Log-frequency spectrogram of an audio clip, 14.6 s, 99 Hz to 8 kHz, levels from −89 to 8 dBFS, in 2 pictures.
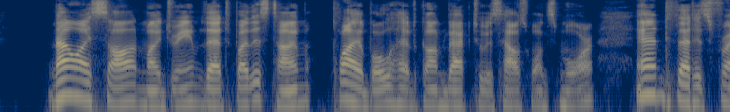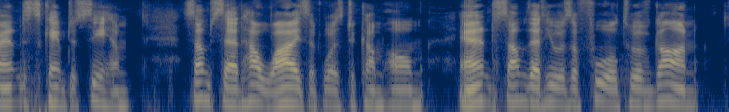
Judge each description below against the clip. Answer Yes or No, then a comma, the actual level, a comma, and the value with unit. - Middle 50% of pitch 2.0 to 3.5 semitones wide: Yes, average, 3.2 semitones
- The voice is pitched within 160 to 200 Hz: No, low, 130 Hz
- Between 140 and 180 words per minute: No, average, 190 wpm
